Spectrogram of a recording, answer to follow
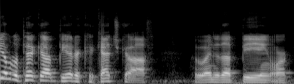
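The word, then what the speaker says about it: Kochetkov: I'm gonna trust Hunter Jones, and we might be able to pick up Pyotr Kochekov, who ended up being, Kochekov.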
